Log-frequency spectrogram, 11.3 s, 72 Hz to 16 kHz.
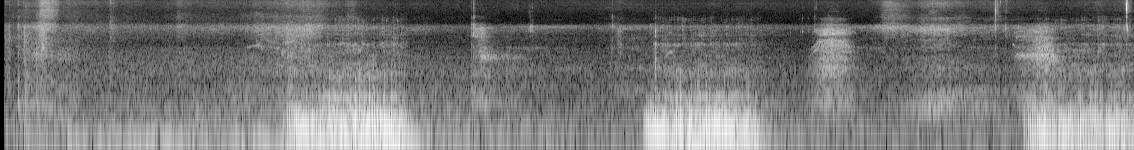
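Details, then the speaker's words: Child who snores every night after falling asleep, recorded at 2:47 a.m. lying turned over beside father: three loud, low, rumbling snores on the in-breath about every 3.5 seconds, quiet breathing between; snoring. "প্রত্যেকদিন রাতে ঘুমানোর পরে এরকম sound বের করে এখন বাজে হচ্ছে 2:47 রাত্রিরের আর এখন ও এরকম উল্টে শুয়েছে পাপার কাছে আর নাক টাপছে"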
